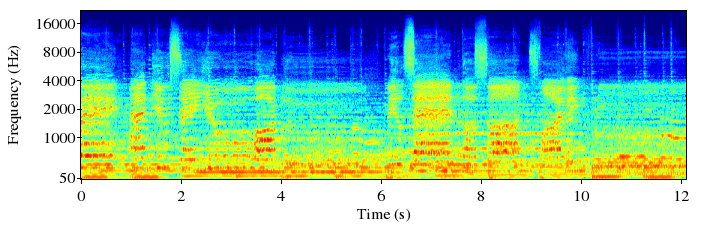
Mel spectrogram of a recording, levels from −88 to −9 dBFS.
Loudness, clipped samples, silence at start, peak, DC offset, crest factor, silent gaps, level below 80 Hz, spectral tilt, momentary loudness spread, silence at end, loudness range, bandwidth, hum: -21 LUFS; under 0.1%; 0 s; -6 dBFS; 0.6%; 16 dB; none; -34 dBFS; -5 dB/octave; 7 LU; 0 s; 2 LU; 17.5 kHz; none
